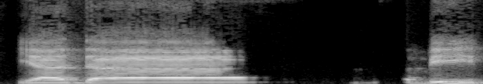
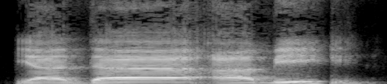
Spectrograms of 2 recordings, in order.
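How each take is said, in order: First: The long vowel is held for extra counts. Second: The long vowel is held for only two counts. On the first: The speaker calls it right. "mat lebih dua harokat" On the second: The speaker calls it wrong. "dibaca dua"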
